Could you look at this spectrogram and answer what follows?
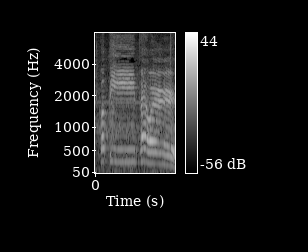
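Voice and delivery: high, slow cartoon-style cheer of a catchphrase; quoted catchphrase. Player shouting a show's catchphrase, lightly cartoonish cheer. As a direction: belt it out like a show's rallying cry. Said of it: "You know what that's from?".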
